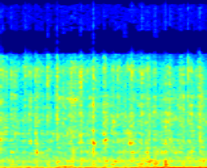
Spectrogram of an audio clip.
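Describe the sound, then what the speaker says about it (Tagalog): A steady, close engine drone from a motor-driven pump drawing water from a backyard well, holding an even hum throughout with no speech over it. "Nilagyan lang namin ng motor."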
